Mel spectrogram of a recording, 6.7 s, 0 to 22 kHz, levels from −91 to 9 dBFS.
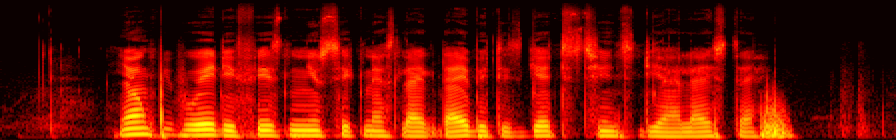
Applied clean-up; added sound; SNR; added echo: none; none; none; none.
